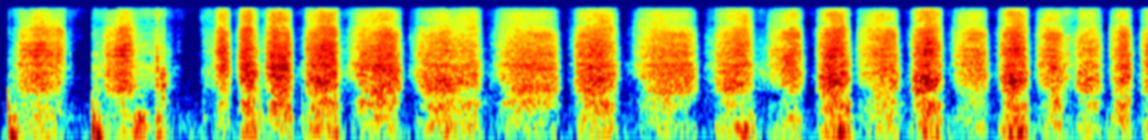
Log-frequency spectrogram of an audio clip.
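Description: A large white polyethylene foam sheet used for packing lies on a wooden table and is rubbed with the fingertips and palm. It makes a run of bright, hissy, squeaky rubbing strokes with a light, thin scratchy edge and almost no low end. The strokes come faster and shorter toward the end.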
